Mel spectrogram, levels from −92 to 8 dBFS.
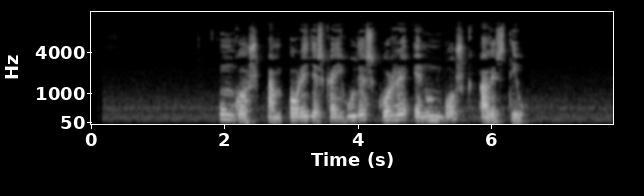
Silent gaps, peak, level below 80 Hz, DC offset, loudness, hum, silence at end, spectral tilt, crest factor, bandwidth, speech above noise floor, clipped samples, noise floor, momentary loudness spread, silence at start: none; -2 dBFS; -68 dBFS; under 0.1%; -24 LUFS; none; 1.35 s; -4.5 dB/octave; 24 dB; 11 kHz; 37 dB; under 0.1%; -61 dBFS; 7 LU; 1.95 s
